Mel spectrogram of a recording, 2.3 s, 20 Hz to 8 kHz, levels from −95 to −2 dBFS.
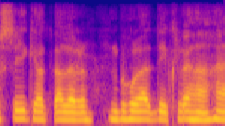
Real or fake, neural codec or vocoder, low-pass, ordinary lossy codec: fake; codec, 16 kHz in and 24 kHz out, 0.8 kbps, FocalCodec, streaming, 65536 codes; 7.2 kHz; none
